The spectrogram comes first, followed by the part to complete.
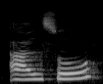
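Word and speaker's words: also: अब है ए एल एस ओ तो देखिए इसको हम पढ़ेंगे आल्सो और आल्सो की हिंदी मीनिंग क्या होती है?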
